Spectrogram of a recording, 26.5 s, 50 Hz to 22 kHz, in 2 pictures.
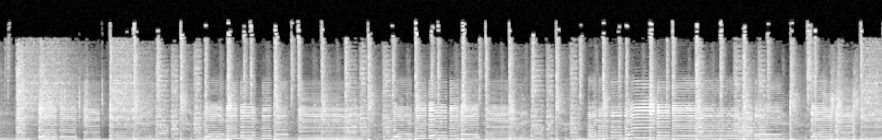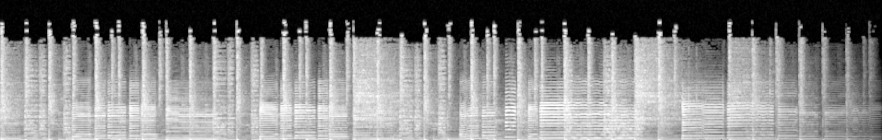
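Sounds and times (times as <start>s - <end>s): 
alto saxophone: 0.2s - 26.4s.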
